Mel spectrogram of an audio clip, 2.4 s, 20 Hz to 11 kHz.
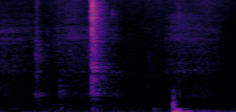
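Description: Dial-gauge Rockwell hardness tester at work on a hardened Damasteel blade: a faint click about a second in, then a short, heavy, low thump near the end as the test load is worked. The reading comes out at 63 HRC.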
